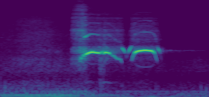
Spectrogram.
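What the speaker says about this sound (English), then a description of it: "it does come with the whistle" A small plastic whistle from a survival kit blown two times in quick succession, one short shrill blast and then a second, sharp and close, with quiet room noise before and after and no talk.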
